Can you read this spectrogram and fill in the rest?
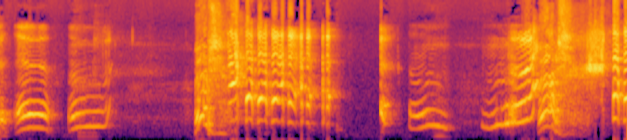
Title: laugh on Dad's sneeze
